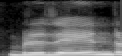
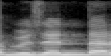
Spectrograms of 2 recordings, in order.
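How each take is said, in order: First: ब्रजेंद्र with a tight "ndr" cluster, no extra vowel; ब्रजेंद्र as written, no inserted vowel; correct pronunciation. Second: ब्रजेंदर with a vowel pushed between "d" and "r"; ब्रजेंदर said colloquially as "-dar"; wrong pronunciation. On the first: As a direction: say ब्रजेंद्र crisply, ending in "-ndra". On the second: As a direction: stretch ब्रजेंदर into "bra-jen-dar". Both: Shown as a demonstration. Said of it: "ब्रजेंद्र को बढ़ाकर ब्रजेंदर".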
